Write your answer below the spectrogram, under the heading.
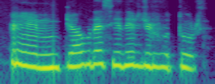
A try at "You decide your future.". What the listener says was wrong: no yo. You. ¿Ves lo que te estoy escribiendo ahí? Literalmente pronuncias eso. You.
